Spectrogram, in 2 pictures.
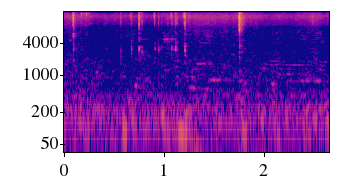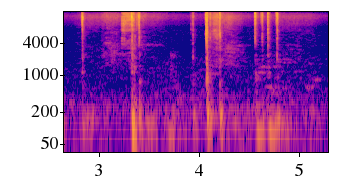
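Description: Keys tapped on a computer keyboard during a CAD modeling session, sparse soft clicks that quicken into a busier cluster of sharper taps, close and quiet, with no talking.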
